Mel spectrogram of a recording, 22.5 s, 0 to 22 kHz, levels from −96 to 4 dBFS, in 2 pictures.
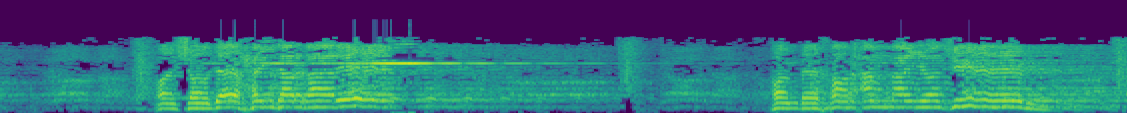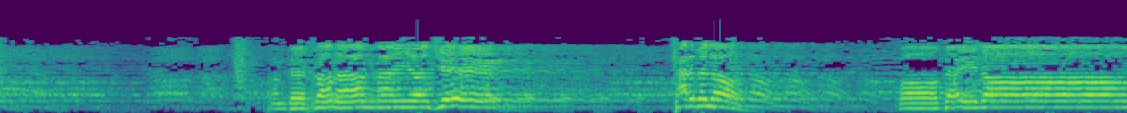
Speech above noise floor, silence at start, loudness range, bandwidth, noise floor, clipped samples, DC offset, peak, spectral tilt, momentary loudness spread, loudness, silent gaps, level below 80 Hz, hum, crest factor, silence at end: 26 dB; 0 s; 14 LU; 5.8 kHz; -38 dBFS; under 0.1%; under 0.1%; 0 dBFS; -6.5 dB/octave; 21 LU; -11 LUFS; none; -58 dBFS; none; 14 dB; 0 s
